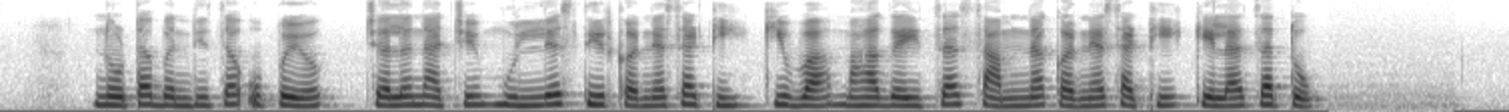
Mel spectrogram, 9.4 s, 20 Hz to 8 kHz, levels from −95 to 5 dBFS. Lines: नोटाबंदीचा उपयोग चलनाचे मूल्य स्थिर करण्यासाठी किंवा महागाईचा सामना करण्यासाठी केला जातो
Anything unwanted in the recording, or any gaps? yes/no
no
